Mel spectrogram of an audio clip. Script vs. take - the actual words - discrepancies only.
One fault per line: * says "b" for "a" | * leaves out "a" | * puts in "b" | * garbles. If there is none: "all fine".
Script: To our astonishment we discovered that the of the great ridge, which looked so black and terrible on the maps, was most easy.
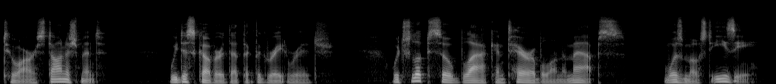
all fine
